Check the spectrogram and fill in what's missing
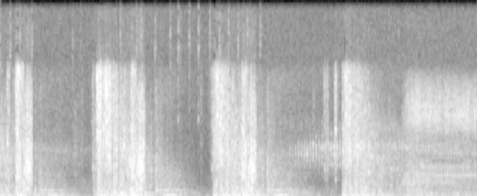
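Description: In Half-Life: Opposing Force, a boss fires on the player in heavy, booming bursts. Four loud volleys of gunfire are separated by brief lulls over a constant low rumble.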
